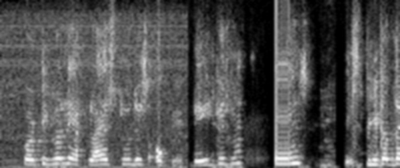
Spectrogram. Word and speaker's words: Zeitgeist: I found out that they want to pronounce it as Zeitgeist, not the Z but the S.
